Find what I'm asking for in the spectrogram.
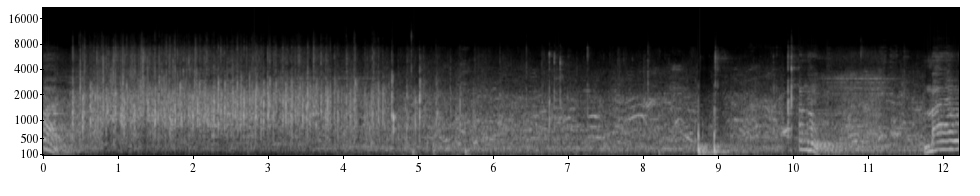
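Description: Audience at a school convocation ceremony applauding the teachers, a dense, steady wash of clapping that continues throughout, with voices and chatter mixed in near the end.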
